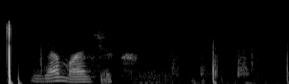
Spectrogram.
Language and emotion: Russian, neutral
